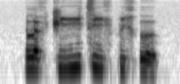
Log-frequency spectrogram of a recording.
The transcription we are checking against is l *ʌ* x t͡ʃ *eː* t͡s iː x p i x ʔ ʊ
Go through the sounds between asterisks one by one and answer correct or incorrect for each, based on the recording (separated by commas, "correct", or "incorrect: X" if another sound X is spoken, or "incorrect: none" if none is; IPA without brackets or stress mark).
correct, incorrect: iː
